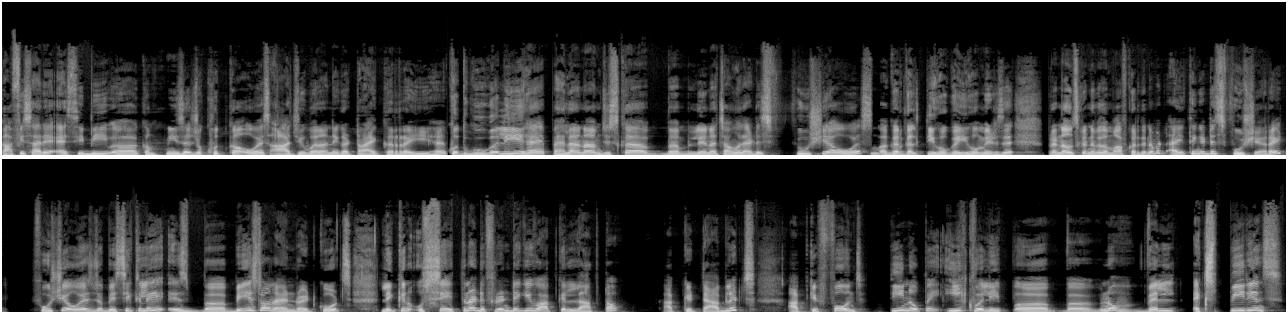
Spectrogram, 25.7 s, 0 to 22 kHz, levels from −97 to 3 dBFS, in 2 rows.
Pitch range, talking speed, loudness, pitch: 160-235 Hz, 190 wpm, -22 LUFS, 195 Hz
